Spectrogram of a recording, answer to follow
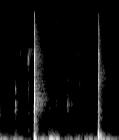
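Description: Rubber squishy toys being handled over a metal muffin tin, with two sharp clicks about a second and a quarter apart and faint soft handling noises between them.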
